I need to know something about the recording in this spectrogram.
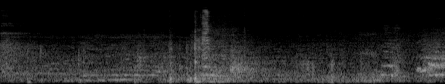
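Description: Indistinct background voices and room noise, with a single sharp knock about two seconds in.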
